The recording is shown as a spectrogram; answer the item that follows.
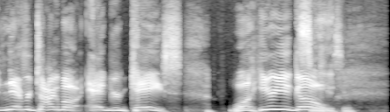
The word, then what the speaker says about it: Cayce: I mean, it looks like I thought it was Case. Case. It looks like Case. I saw too. people written it out as Casey. They're like, this it's is Casey.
